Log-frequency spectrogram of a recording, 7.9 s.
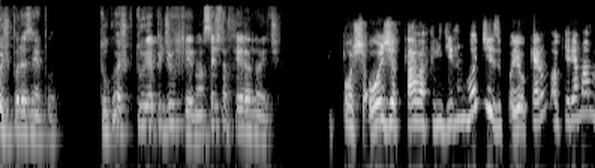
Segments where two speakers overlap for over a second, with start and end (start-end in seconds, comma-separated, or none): none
